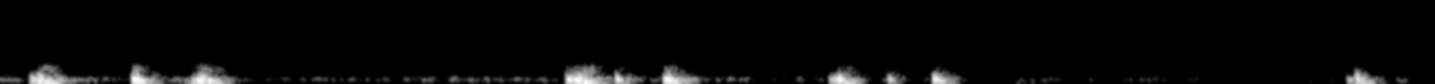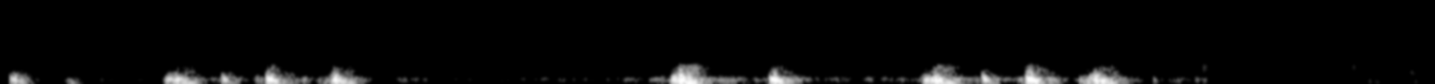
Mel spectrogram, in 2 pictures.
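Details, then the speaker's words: Mitral valve prolapse patient heard at the apex: irregular heart sounds with a single mid-systolic click and frequent premature beats. "our next patient has a single midsystolic click frequent premature beats are present as they are in a number of patients having mitral prolapse"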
